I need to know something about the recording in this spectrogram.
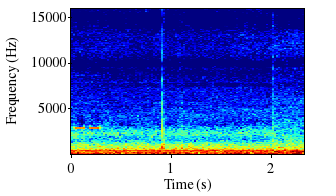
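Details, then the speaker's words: Old cooler with press fittings installed, topped off slightly low on refrigerant: leak detector gives a steady continuous alarm tone over background hum at the service port, suspected leaking cap/gasket; tech says significant leak, plans to replace it and cap. "yeah it's a significant leak"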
